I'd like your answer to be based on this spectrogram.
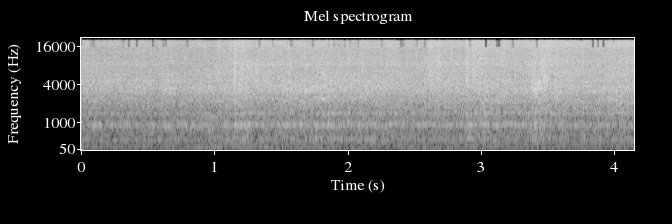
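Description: Lamb pieces searing in a hot pan for a Spanish stew, giving a steady, close, fairly loud sizzle with hissing steam that runs unbroken throughout, with no talk over it.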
